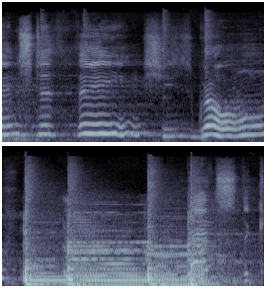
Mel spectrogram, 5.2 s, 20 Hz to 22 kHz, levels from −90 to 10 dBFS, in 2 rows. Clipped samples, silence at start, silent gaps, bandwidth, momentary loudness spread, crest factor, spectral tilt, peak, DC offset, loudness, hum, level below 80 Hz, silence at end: under 0.1%; 0 s; none; 17.5 kHz; 10 LU; 20 dB; -5 dB/octave; -4 dBFS; under 0.1%; -23 LUFS; none; -32 dBFS; 0 s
